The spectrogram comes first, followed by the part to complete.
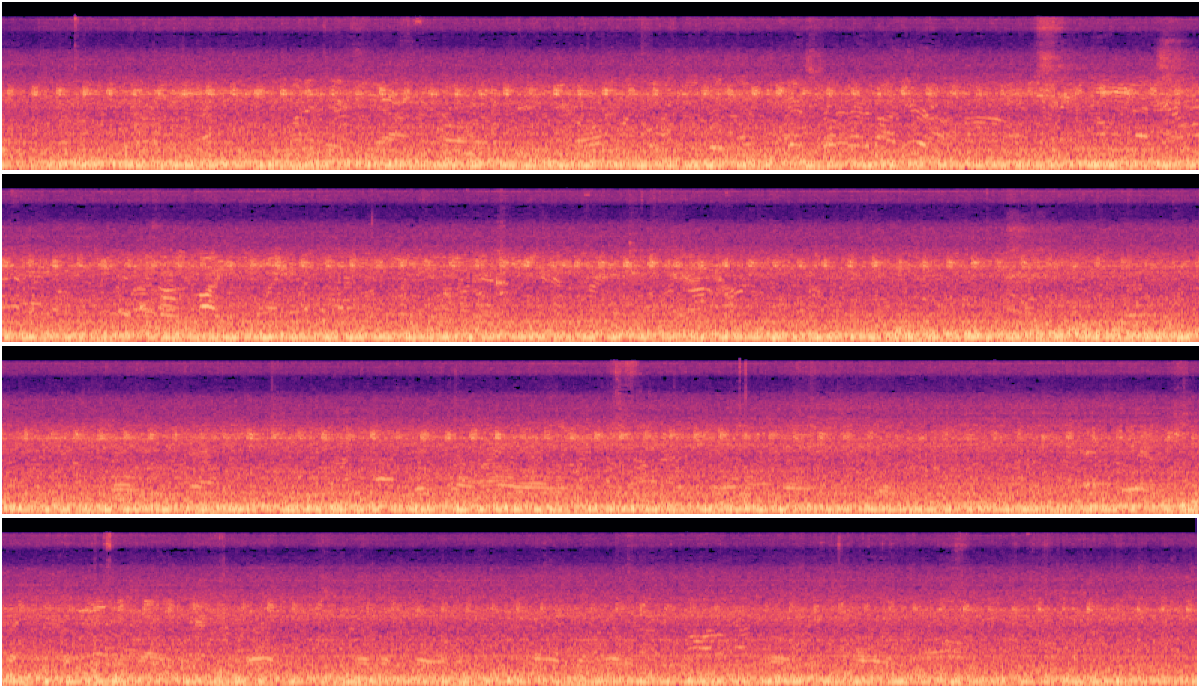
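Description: Emergency vehicle engines idling steadily, a low hum with a constant high-pitched whine above it, while indistinct voices of responders talk in the background.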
